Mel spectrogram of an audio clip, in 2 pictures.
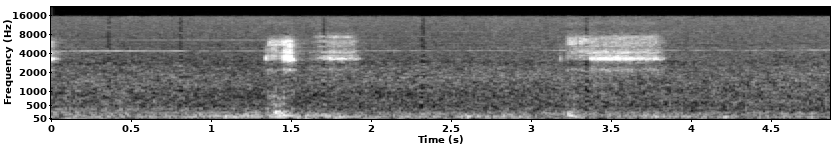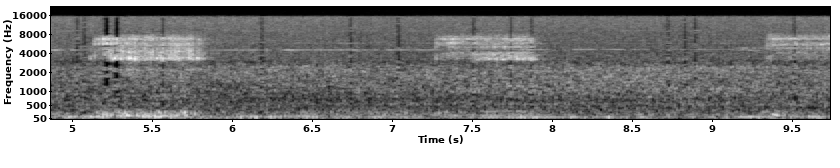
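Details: Golden retriever snoring heavily while asleep: low, steady rumbling breathing with a hissy, whistling rush roughly every two seconds, about 30 breaths a minute.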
